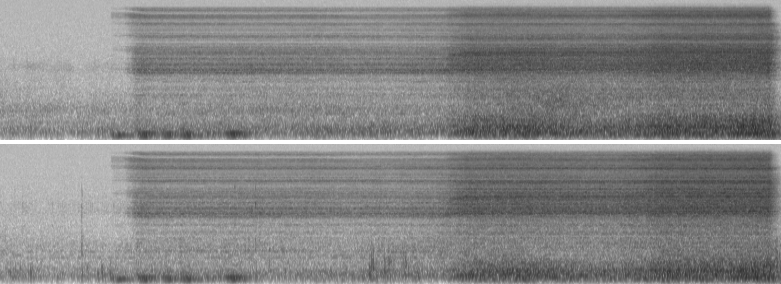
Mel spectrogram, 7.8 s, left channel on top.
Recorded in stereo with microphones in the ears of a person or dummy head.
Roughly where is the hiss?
Centre.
